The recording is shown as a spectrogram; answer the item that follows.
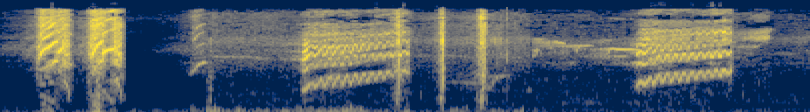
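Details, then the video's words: Ringneck parrot, green in colour, gives two loud harsh screeches, then a drawn-out warbling whistle with stacked harmonics, a pair of clicks, and another long wavering whistled note. "green parrot talking"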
